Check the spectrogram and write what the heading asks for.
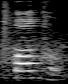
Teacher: এই ক, খ ধ্বনিগুলো উচ্চারণ করার সময় কি হয়, স্বরতন্ত্রী বেশি অনুরণিত হয় না, অর্থাৎ স্বরতন্ত্রী কাঁপে না, সে কারণে এগুলোকে বলা হচ্ছে অঘোষ ধ্বনি।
